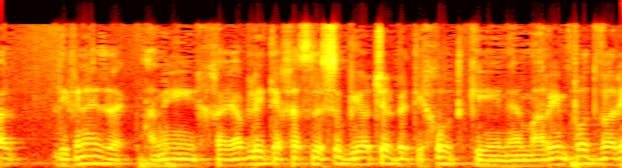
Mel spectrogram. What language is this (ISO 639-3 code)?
heb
